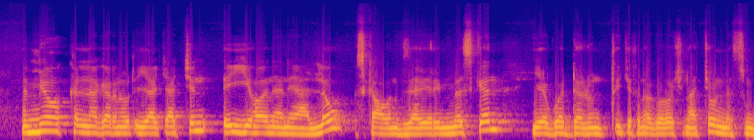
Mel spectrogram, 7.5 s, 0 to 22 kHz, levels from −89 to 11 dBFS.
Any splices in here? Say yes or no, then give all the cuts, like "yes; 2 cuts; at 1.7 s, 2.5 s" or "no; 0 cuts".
no; 0 cuts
